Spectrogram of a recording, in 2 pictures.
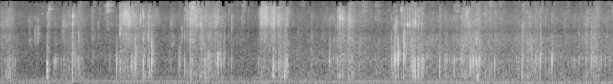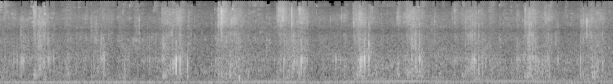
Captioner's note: footsteps on shell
